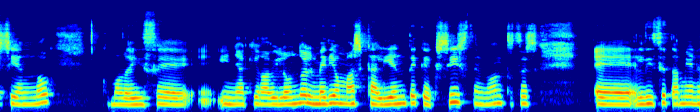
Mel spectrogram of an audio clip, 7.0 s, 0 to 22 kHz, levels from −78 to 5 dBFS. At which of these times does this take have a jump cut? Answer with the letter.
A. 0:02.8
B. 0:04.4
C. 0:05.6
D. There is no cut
D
